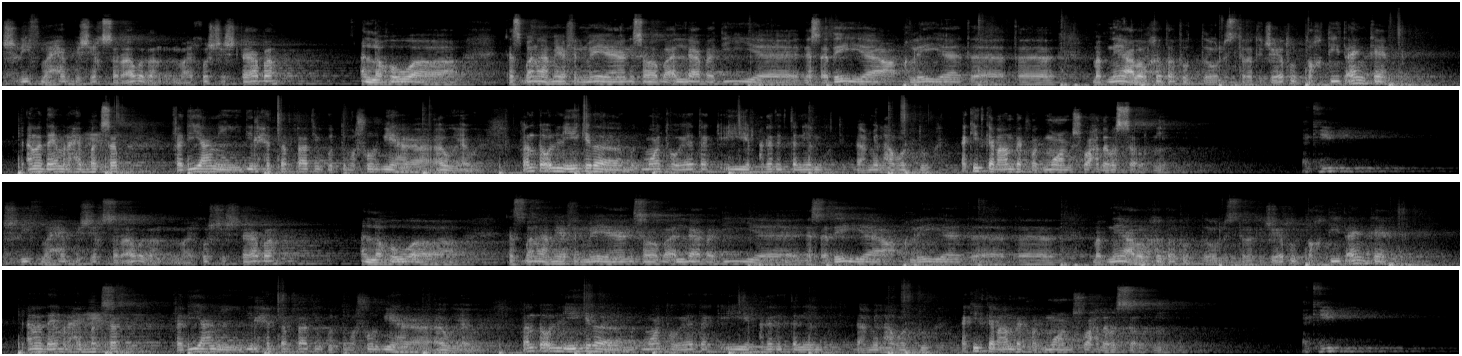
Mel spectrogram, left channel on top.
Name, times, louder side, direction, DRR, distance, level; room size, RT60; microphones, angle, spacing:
voice 1, 0.0-2.8 3.6-13.9 14.8-15.8 16.3-22.8 23.1-24.0 24.3-26.2, left 3 dB, 75° left, 6 dB, 1.6 m, -27 dB
sound 1, 7.0-7.1 7.4-7.7 8.1-8.4 9.0-9.2 9.7-10.1 10.6-11.0 11.3-11.8 12.2-12.6 12.9-13.6 13.8-14.4 14.7-14.9 15.6-16.0 16.3-16.6 17.2-17.7 18.0-18.1 18.8-19.1 19.5-19.7 20.3-20.6 21.0-22.2 22.5-22.9 23.4-24.0, left 1 dB, 45° left, 2.0 m, -34 dB
voice 2, 15.3-15.8 27.6-27.9, equal, 5° right, -1 dB, 3.9 m, -36 dB
28.0 x 28.0 x 5.9 m, 2.7 s
head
